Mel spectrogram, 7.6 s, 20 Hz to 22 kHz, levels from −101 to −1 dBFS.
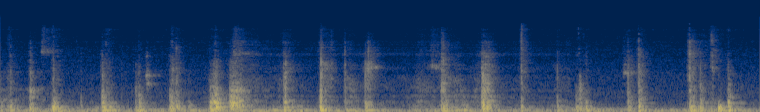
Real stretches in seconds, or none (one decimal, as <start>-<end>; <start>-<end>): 0.0-2.4; 5.7-7.6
